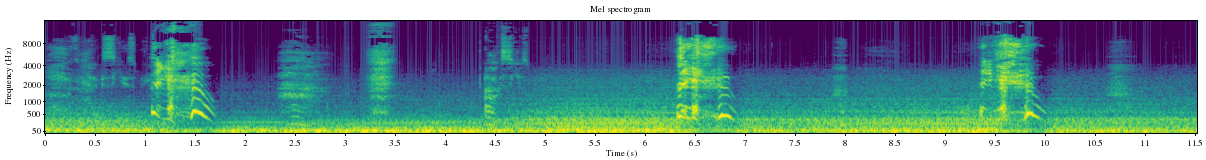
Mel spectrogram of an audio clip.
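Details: Three sneezes from a woman with a cold or allergies, over heavy low rumbling background noise; sneezing.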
